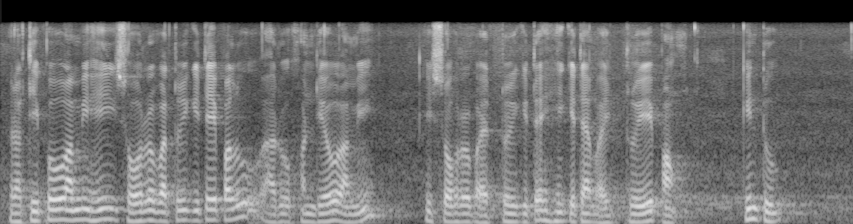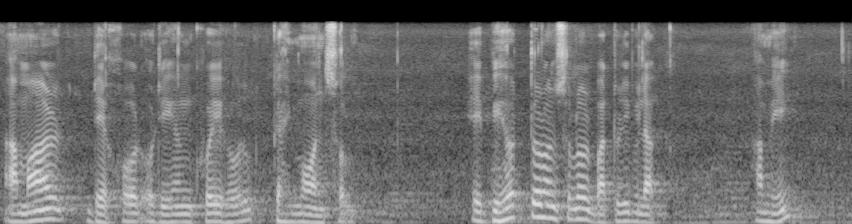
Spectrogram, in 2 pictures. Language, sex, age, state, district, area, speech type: Assamese, male, 60+, Assam, Goalpara, rural, spontaneous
